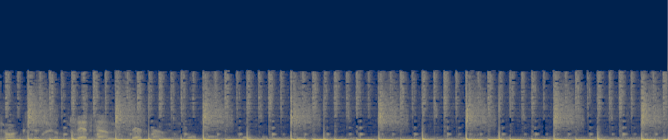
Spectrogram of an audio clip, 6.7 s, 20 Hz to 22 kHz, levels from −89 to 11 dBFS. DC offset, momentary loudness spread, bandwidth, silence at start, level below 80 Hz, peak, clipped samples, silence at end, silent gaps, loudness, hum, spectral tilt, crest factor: 0.5%; 6 LU; 11.5 kHz; 0 s; -12 dBFS; -2 dBFS; under 0.1%; 0 s; none; -15 LUFS; none; -5 dB/octave; 10 dB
